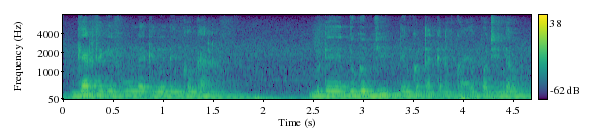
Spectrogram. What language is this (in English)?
Wolof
